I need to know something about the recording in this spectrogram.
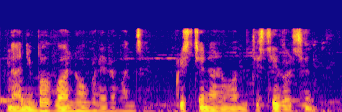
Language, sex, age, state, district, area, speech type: Nepali, male, 18-30, West Bengal, Darjeeling, urban, spontaneous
